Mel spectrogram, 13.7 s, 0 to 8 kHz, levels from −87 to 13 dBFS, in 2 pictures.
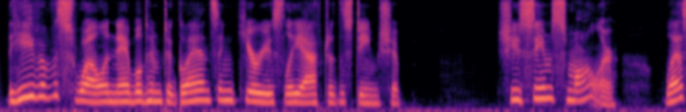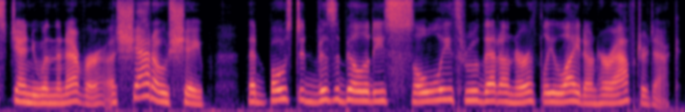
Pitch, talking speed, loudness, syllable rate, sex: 200 Hz, 155 wpm, -18 LUFS, 5.2 syllables/s, female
